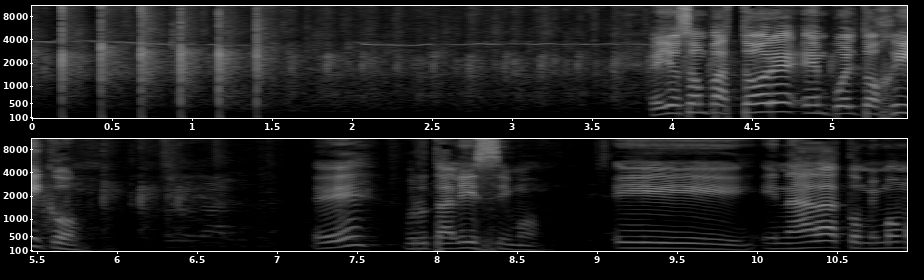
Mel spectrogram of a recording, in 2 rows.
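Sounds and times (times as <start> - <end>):
church audience rhythmic clapping in unison: 0.0 - 6.5
speech: 3.9 - 5.9, 7.2 - 10.9.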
